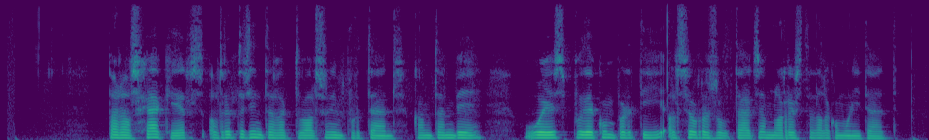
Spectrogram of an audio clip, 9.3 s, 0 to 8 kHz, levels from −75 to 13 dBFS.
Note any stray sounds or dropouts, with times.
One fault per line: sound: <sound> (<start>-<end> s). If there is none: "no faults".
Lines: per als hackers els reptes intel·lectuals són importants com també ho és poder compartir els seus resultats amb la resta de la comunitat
no faults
